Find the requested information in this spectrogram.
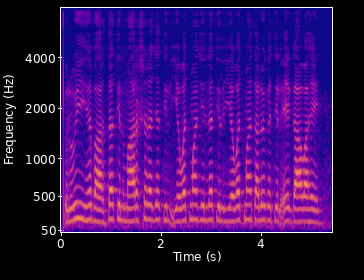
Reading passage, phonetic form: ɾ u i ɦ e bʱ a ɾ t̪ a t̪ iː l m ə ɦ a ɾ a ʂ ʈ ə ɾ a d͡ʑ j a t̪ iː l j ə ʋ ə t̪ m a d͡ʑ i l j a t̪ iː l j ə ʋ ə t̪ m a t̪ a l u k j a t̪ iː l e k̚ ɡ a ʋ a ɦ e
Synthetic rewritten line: ɾ u i ɦ e bʱ a ɾ t̪ a t̪ iː l m ə ɦ a ɾ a ʂ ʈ ə ɾ a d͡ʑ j a t̪ iː l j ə ʋ ə t̪ m a d͡ʑ i l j a t̪ iː l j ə ʋ ə t̪ m a t̪ a l u k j a t̪ iː l e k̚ ɡ a ʋ a ɦ e

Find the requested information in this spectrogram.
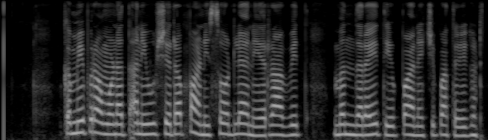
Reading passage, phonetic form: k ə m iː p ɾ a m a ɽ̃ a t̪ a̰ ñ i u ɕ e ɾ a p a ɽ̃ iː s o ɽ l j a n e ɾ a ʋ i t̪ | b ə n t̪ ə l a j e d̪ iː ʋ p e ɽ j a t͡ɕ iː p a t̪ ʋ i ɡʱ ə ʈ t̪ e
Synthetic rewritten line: k ə m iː p ɾ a m a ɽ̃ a t̪ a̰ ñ i u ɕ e ɾ a p a ɽ̃ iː s o ɽ l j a n e ɾ a ʋ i t̪ | b ə n d̪ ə ɾ a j e t̪ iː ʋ p a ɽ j a t͡ɕ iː p a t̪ ʋ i ɡʱ ə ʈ t̪ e

